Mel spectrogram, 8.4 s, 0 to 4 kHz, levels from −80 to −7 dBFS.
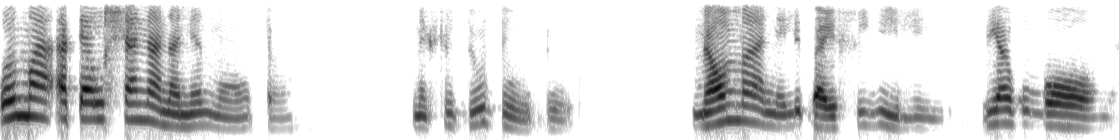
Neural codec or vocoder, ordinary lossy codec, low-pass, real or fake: codec, 16 kHz, 1 kbps, X-Codec, HuBERT features, trained on general audio; none; 3.6 kHz; fake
